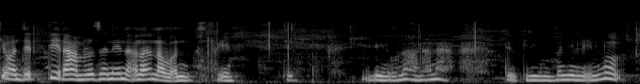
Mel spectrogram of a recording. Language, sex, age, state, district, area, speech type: Nepali, female, 30-45, West Bengal, Alipurduar, urban, spontaneous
